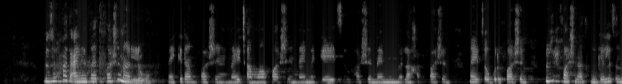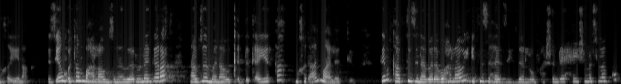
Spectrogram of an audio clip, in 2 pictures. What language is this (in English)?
Tigrinya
